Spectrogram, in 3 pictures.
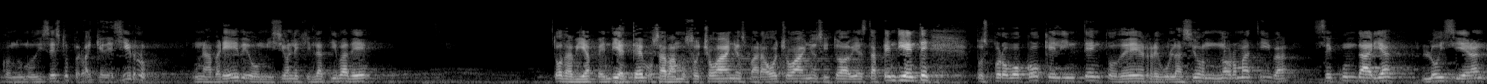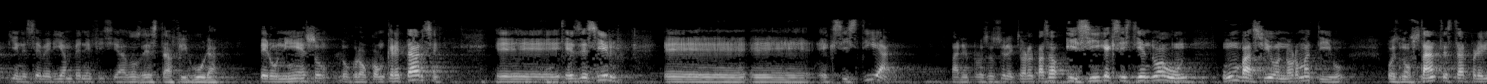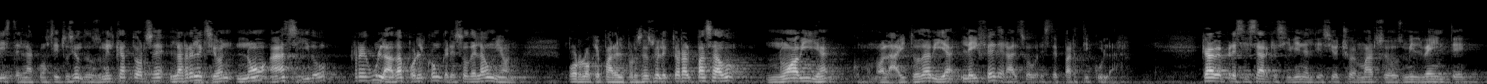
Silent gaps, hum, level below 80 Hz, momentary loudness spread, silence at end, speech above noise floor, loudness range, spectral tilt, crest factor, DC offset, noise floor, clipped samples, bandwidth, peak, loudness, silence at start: none; none; -54 dBFS; 13 LU; 0 s; 28 dB; 5 LU; -5 dB/octave; 24 dB; under 0.1%; -54 dBFS; under 0.1%; 8.8 kHz; -2 dBFS; -25 LUFS; 0 s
